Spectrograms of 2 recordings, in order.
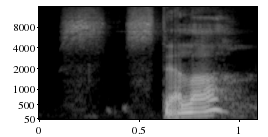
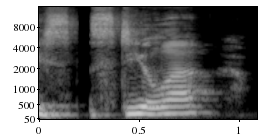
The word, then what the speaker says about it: stela: which is Egyptian now this pronunciation as well is it s Steely yes Stella basically just say Stila or and that'll work for the the singular and the plural Stella Steely okay really either way is fine exactly how we pronounce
